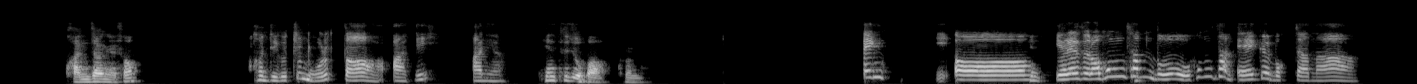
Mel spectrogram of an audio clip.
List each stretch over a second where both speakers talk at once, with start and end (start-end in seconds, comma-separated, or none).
none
